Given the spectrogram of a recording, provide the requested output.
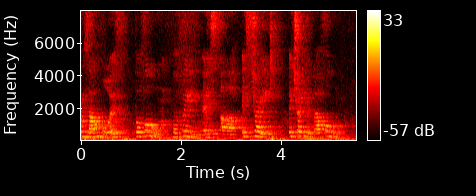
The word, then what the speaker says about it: parfum: Parfum. It's pronounced differently.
